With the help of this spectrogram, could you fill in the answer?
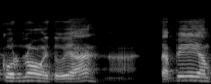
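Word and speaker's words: Cournot: Nah, bacanya Kurno itu ya.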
